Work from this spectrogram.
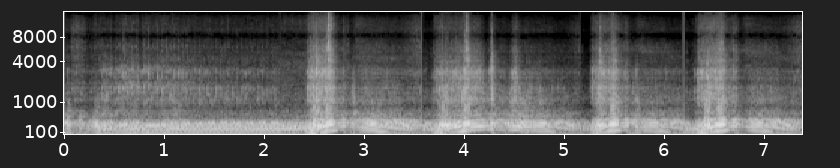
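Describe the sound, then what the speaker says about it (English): A loud, raspy BMW F80 M3 exhaust with S55 engine and downpipe idles and revs in repeated blips, rumbling up close, with a faint high turbo whistle rising on the revs. "I love the sound of this S55, and you can kind of hear the turbo whistle as well"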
